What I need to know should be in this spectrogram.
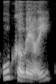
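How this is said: It is said the Hawaiian way.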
